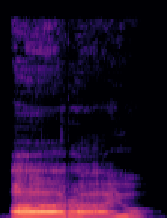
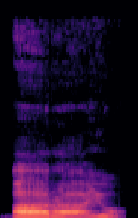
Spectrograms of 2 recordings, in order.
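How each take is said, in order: No difference in how they are said.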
